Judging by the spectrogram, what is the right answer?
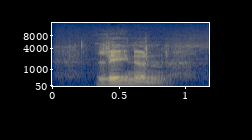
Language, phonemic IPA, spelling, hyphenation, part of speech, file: Dutch, /ˈleːnə(n)/, lenen, le‧nen, verb / noun, Nl-lenen.ogg
- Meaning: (verb) 1. to borrow 2. to lend 3. to lend itself to, be fit; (noun) plural of leen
